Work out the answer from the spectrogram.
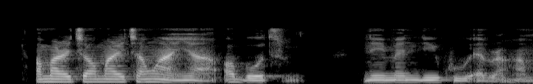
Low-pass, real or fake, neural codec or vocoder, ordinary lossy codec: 5.4 kHz; real; none; AAC, 24 kbps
